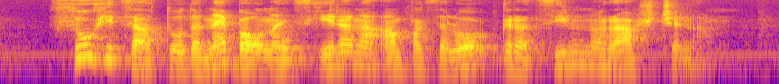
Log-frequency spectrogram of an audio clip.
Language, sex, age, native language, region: Slovenian, female, 50-59, Slovenian, Drava region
